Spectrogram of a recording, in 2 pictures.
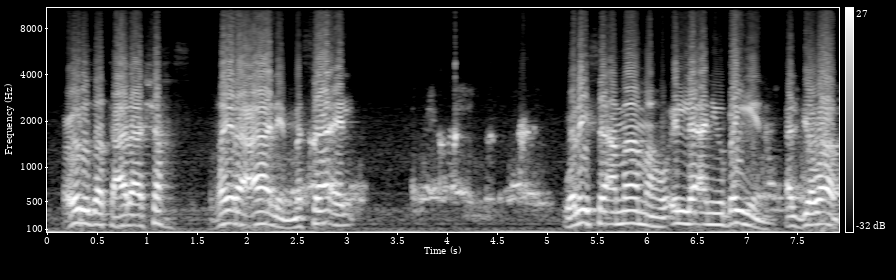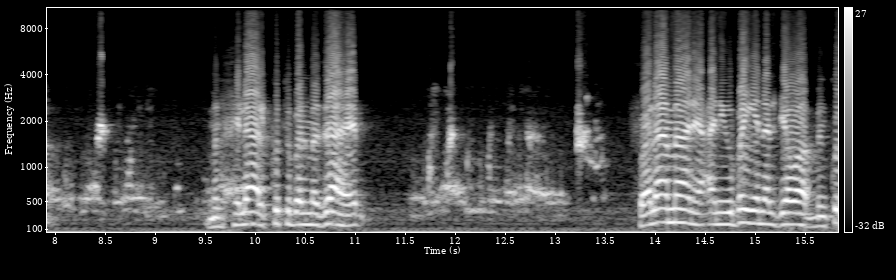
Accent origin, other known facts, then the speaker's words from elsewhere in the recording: Saudi Arabia; مثل هذه القضية حصلت عندنا في السعودية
